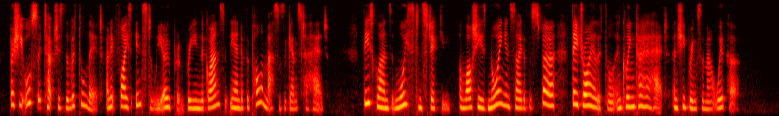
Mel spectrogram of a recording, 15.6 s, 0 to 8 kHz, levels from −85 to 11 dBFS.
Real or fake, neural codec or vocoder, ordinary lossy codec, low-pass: fake; codec, 16 kHz, 0.5 kbps, X-Codec, WavLM features, trained on Multilingual LibriSpeech; Opus, 32 kbps; 7.2 kHz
